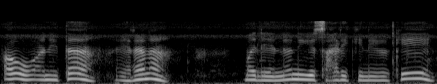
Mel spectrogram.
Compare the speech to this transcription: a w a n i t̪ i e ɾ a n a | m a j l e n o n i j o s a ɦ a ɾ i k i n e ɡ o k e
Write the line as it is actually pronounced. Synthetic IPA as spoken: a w a n i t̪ a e ɾ a n a | m a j l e n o n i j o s a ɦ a ɾ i k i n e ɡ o k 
